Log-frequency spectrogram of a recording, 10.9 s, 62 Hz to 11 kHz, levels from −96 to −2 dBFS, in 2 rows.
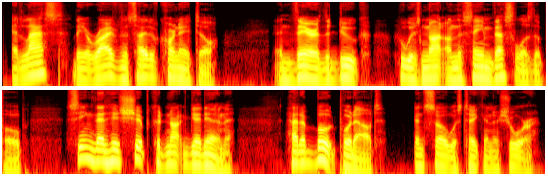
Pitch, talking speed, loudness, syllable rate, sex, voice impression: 100 Hz, 220 wpm, -21 LUFS, 5.7 syllables/s, male, masculine, middle-aged, thick, tensed, slightly powerful, hard, fluent, cool, calm, mature, wild, lively, slightly strict, modest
